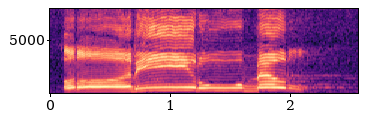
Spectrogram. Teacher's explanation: Berikutnya adalah huruf ra, diucapkan dengan menyentuhkan punggung lidah dengan langit-langit.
